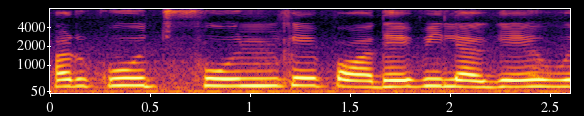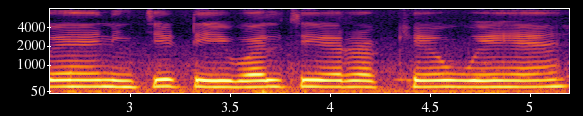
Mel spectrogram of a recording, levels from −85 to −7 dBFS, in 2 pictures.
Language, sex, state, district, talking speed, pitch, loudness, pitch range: Hindi, female, Bihar, Madhepura, 185 wpm, 235 Hz, -10 LUFS, 225-250 Hz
